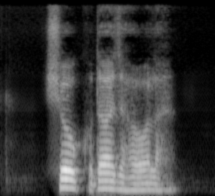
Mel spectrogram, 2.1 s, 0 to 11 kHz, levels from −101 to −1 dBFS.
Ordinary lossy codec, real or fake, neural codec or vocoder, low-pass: MP3, 96 kbps; fake; codec, 24 kHz, 0.5 kbps, DualCodec; 9.9 kHz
